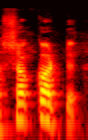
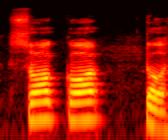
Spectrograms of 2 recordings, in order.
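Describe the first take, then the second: First: Said in the usual way. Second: "सकट" very slow as स, क, ट, with gaps; letter by letter. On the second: Shown as a demonstration. Teacher sounding out "सकट" for learners, letter by letter. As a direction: pull "सकट" apart into three long syllables. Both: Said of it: "ऐसे पढ़ेंगे".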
